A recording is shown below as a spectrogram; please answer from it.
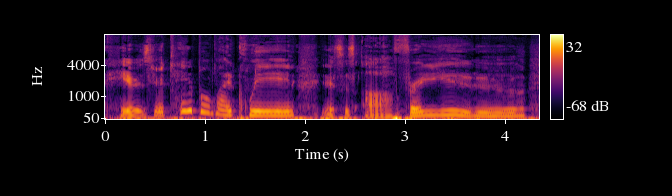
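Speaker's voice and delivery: high, slow, royal welcome; bow to her like a queen's servant; gracious server. Retold or imitated. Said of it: "I kinda gestured like".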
